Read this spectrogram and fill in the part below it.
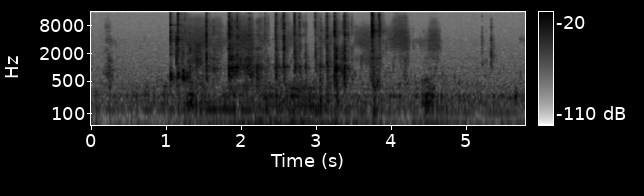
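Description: Keys clatter rapidly on a computer keyboard.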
